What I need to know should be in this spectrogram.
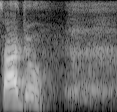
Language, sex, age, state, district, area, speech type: Sindhi, female, 45-60, Gujarat, Surat, urban, read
